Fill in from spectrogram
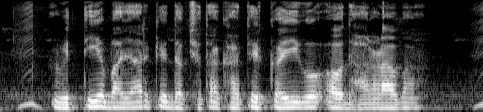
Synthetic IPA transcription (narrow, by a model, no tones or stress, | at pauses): ʋɪt̪ːijəbaːd͡ʒaːɾked̪əkʃət̪akʰaːt̪ɪɾkəiɡoʔɔːd̪ʱaːɾɽ̃abaː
